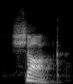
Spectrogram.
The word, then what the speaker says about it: shock: The second word, shock. Shock. Please remember to pronounce k at the end of shock.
